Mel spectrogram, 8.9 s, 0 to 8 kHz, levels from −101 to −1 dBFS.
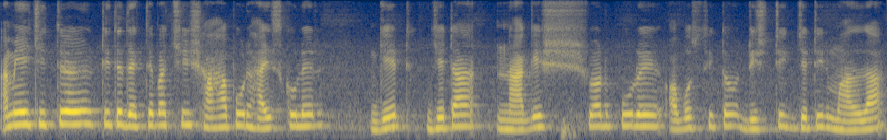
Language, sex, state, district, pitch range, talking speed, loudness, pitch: Bengali, male, West Bengal, Malda, 175-215 Hz, 110 wpm, -17 LUFS, 200 Hz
